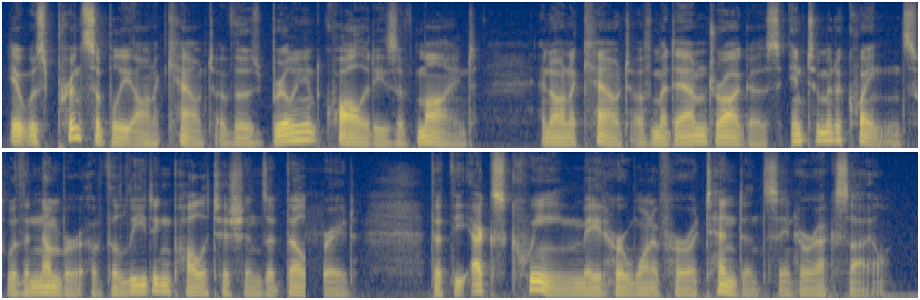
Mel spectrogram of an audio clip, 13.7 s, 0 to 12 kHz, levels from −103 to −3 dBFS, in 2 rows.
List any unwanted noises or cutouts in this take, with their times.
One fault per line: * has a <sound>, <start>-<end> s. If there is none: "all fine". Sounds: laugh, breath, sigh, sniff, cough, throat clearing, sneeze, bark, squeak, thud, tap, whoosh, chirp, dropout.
* has a dropout, 9.1-9.3 s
